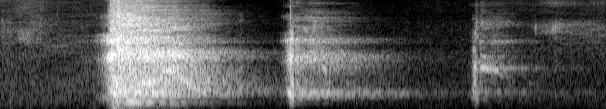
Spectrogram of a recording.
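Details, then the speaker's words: Three quick coughs from an adult speaker with a very hoarse voice who is currently suffering from a cough, a loud harsh first one then two weaker, in a quiet room. "Bapak Ibu, mohon maaf ini suaranya serak banget karena sedang batuk."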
